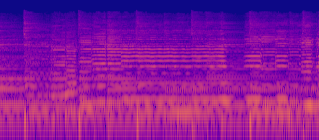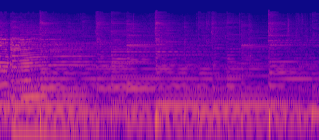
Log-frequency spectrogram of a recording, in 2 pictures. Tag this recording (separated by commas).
Bluegrass, Music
